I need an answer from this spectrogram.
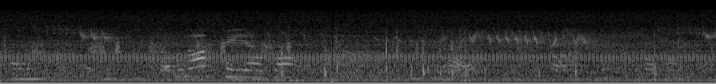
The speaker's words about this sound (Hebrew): וכאן עוד ברווזים מגיעים. שייטת ברווזים.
